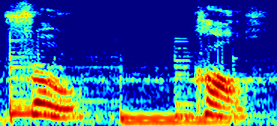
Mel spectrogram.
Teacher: air is forced through the upper teeth and lower lip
